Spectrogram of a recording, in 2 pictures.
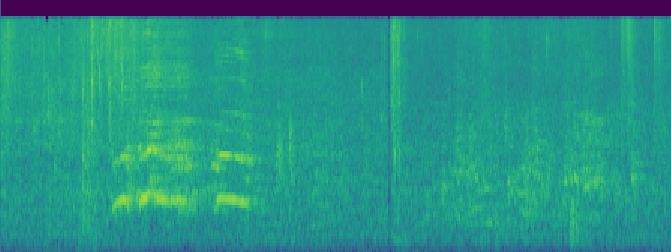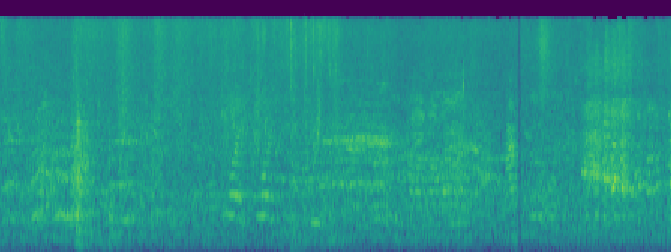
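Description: A poultry plucking machine whirs as it spins.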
